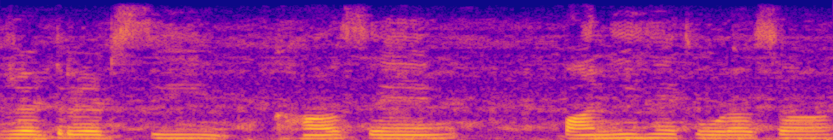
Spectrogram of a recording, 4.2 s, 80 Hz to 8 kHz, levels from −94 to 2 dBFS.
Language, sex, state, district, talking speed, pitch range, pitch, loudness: Hindi, female, Bihar, Samastipur, 130 wpm, 195-205 Hz, 200 Hz, -16 LUFS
